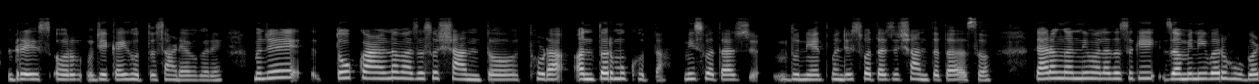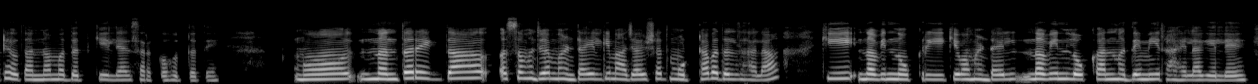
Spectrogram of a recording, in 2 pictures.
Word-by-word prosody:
Dress 240 Hz, -1 st, +3 dB
or 225 Hz, -1 st, +2 dB, 0.2 s
जे 230 Hz, 0 st, +2 dB
काही 225 Hz, 0 st, +1 dB
होतं 225 Hz, -2 st, -2 dB
साड्या 210 Hz, -1 st, -3 dB
वगैरे. 200 Hz, -1 st, -7 dB, 0.3 s
म्हणजे 295 Hz, +5 st, +2 dB, 0.4 s
तो 290 Hz, +1 st, +4 dB
काळ 280 Hz, -2 st, +5 dB
ना 290 Hz, 0 st, +1 dB
माझं 275 Hz, -1 st, 0 dB
असं 280 Hz, +1 st, -3 dB
शांत, 230 Hz, -5 st, 0 dB, 0.4 s
थोडा 240 Hz, -2 st, +2 dB, 0.2 s
अंतर्मुख 265 Hz, +2 st, +3 dB
होता. 230 Hz, -3 st, -8 dB, 0.2 s
मी 250 Hz, +1 st, 0 dB
स्वतःच 225 Hz, -3 st, 0 dB, 0.4 s
दुनियेत 225 Hz, -1 st, 0 dB
म्हणजे 235 Hz, 0 st, -1 dB
स्वतःची 235 Hz, -2 st, -1 dB
शांतता 220 Hz, -3 st, -1 dB
असं. 200 Hz, -1 st, -3 dB, 0.5 s
त्या 260 Hz, -1 st, +5 dB
रंगांनी 280 Hz, -1 st, +2 dB
मला 270 Hz, -1 st, +1 dB
जसं 270 Hz, +1 st, -1 dB
की, 280 Hz, 0 st, 0 dB, 0.2 s
जमिनीवर 255 Hz, +2 st, +4 dB
उभं 240 Hz, -4 st, -1 dB
ठेवताना 225 Hz, -4 st, -1 dB
मदत 220 Hz, -3 st, -4 dB
केल्यासारखं 205 Hz, -3 st, -8 dB
होतं 190 Hz, -2 st, -10 dB
ते. 190 Hz, 0 st, -11 dB, 0.8 s
मग 240 Hz, +3 st, +3 dB, 0.3 s
नंतर 250 Hz, +3 st, +5 dB
एकदा 275 Hz, -1 st, +2 dB, 0.5 s
असं 280 Hz, +2 st, 0 dB
म्हणजे 265 Hz, -1 st, +2 dB
म्हणता 250 Hz, -3 st, -1 dB
येईल, 245 Hz, 0 st, 0 dB
की 265 Hz, -, -3 dB
माझ्या 235 Hz, -3 st, -1 dB
आयुष्यात 240 Hz, +2 st, -3 dB
मोठा 235 Hz, +1 st, -2 dB
बदल 255 Hz, -3 st, +2 dB
झाला, 220 Hz, +1 st, -5 dB, 0.5 s
की 270 Hz, 0 st, 0 dB
नवीन 240 Hz, 0 st, +3 dB
नोकरी 225 Hz, -1 st, -1 dB
किंवा 235 Hz, 0 st, +2 dB
म्हणता 225 Hz, -2 st, +1 dB
येईल, 230 Hz, +2 st, -2 dB, 0.2 s
नवीन 250 Hz, +1 st, +4 dB
लोकांमध्ये 235 Hz, -1 st, +2 dB
मी 235 Hz, +1 st, +1 dB
राहायला 205 Hz, -1 st, -4 dB
गेले. 200 Hz, 0 st, -3 dB
235 Hz, 145 wpm, -23 LUFS, 225-260 Hz, 0.8 s, काळ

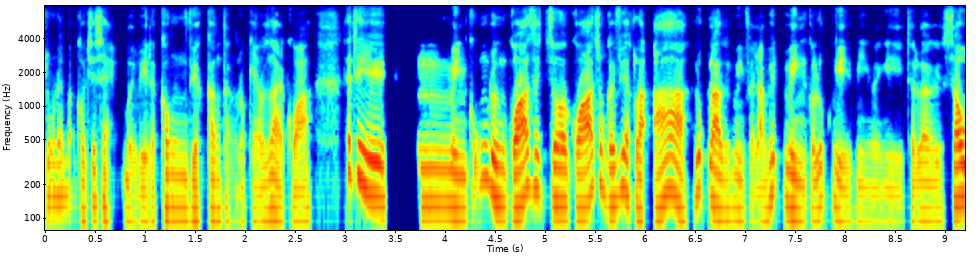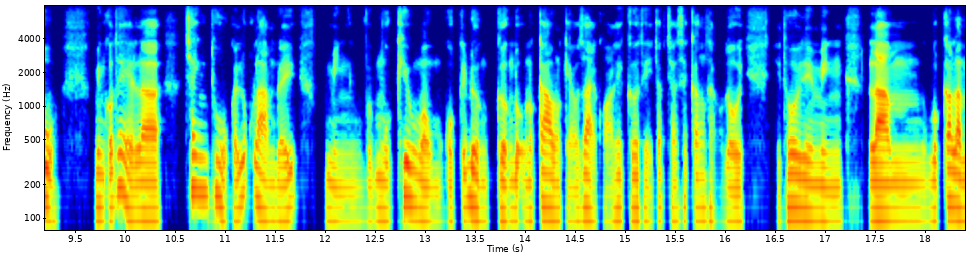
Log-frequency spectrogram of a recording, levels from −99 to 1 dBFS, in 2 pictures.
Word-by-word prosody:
lúc -, -, -3 dB
nãy -, -, -3 dB
bạn -, -, -7 dB
có -, -, -5 dB
chia -, -, -4 dB
sẻ, -, -, -4 dB
bởi 85 Hz, -, -7 dB
vì 90 Hz, +1 st, -5 dB
là 95 Hz, -, -7 dB
công 120 Hz, -1 st, -2 dB
việc 105 Hz, -3 st, -4 dB
căng 110 Hz, -1 st, -3 dB
thẳng 95 Hz, -6 st, -13 dB
ló 90 Hz, -, -8 dB
kéo 90 Hz, +2 st, -6 dB
dài 120 Hz, -1 st, 0 dB
quá. 90 Hz, +3 st, -1 dB, 0.4 s
Thế 255 Hz, -, +3 dB
thì, 170 Hz, -8 st, +7 dB, 0.3 s
ừm, 140 Hz, -1 st, -2 dB
mình 120 Hz, -2 st, +1 dB
cũng 230 Hz, -, -4 dB
đừng 150 Hz, -8 st, +4 dB
quá 130 Hz, +9 st, +9 dB
rạch 185 Hz, -2 st, -1 dB
ròi 140 Hz, -4 st, +4 dB
quá 125 Hz, +7 st, +8 dB
trong 205 Hz, -3 st, -1 dB
cái 140 Hz, -, +2 dB
việc 170 Hz, -4 st, +1 dB
là, 115 Hz, -2 st, +4 dB
à, 170 Hz, -1 st, +4 dB
lúc 175 Hz, +1 st, -2 dB
làm 130 Hz, -5 st, +6 dB
thì 110 Hz, -, -7 dB
mình 115 Hz, -3 st, -7 dB
phải -, -, -9 dB
làm -, -, -1 dB
hết 170 Hz, -2 st, -3 dB
mình, 120 Hz, -7 st, +1 dB
còn -, -, -4 dB
lúc 140 Hz, -, -2 dB
nghỉ 110 Hz, -8 st, -2 dB
mình 95 Hz, -2 st, -10 dB
phải 90 Hz, -1 st, -11 dB
nghỉ 85 Hz, -2 st, -11 dB
thật 100 Hz, -, -7 dB
là 105 Hz, -1 st, -2 dB
sâu. 145 Hz, -6 st, +5 dB, 0.4 s
Mình 130 Hz, -, -3 dB
có 125 Hz, +1 st, 0 dB
thể 175 Hz, -, 0 dB
là 105 Hz, 0 st, +4 dB, 0.3 s
tranh 175 Hz, -2 st, -1 dB
thủ 155 Hz, -4 st, -3 dB
cái -, -, -3 dB
lúc 165 Hz, -, -4 dB
làm 115 Hz, -10 st, +1 dB
đấy, 100 Hz, +7 st, -2 dB, 0.3 s
mình 90 Hz, -3 st, -9 dB
và 100 Hz, -, -8 dB
một 110 Hz, -2 st, -5 dB
khi 160 Hz, -, +1 dB
mà 145 Hz, -, +1 dB
mình 95 Hz, -1 st, -9 dB
một 100 Hz, -, -4 dB
cái 125 Hz, -, -3 dB
đường 125 Hz, -8 st, +1 dB
cường 105 Hz, -1 st, -1 dB
độ 110 Hz, -, -1 dB
nó 105 Hz, -, -4 dB
cao 125 Hz, -2 st, +3 dB
nó 105 Hz, -, -4 dB
kéo 90 Hz, 0 st, -7 dB
dài 115 Hz, -2 st, 0 dB
quá -, -, -9 dB
thì 120 Hz, -, -4 dB
cơ 120 Hz, -1 st, -3 dB
thể 105 Hz, -4 st, -9 dB
chắc 125 Hz, +5 st, -9 dB
chắn 100 Hz, -, -9 dB
sẽ 130 Hz, -, -10 dB
căng 115 Hz, 0 st, -5 dB
thẳng 115 Hz, -6 st, -12 dB
rồi. 95 Hz, -1 st, -2 dB, 0.3 s
Thì -, -, -12 dB
thôi 125 Hz, -1 st, +1 dB
thì 110 Hz, -2 st, 0 dB
mình 95 Hz, -2 st, -5 dB, 0.3 s
làm 105 Hz, 0 st, +4 dB
một 110 Hz, -, -3 dB
ca 135 Hz, -, +3 dB
làm 120 Hz, -4 st, +4 dB
115 Hz, 305 wpm, -24 LUFS, 100-140 Hz, 0.4 s, quá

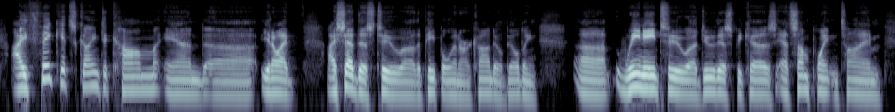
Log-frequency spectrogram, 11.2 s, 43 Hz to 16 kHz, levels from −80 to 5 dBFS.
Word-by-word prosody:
I 155 Hz, +1 st, +6 dB
think 245 Hz, +10 st, 0 dB
it's 200 Hz, 0 st, -1 dB
going 170 Hz, 0 st, -3 dB
to 160 Hz, -, -5 dB
come 145 Hz, 0 st, -3 dB
and, 120 Hz, -3 st, -5 dB
uh, 110 Hz, -1 st, -7 dB
you 135 Hz, -3 st, 0 dB
know, 130 Hz, 0 st, +4 dB
I 120 Hz, -2 st, +3 dB
b 110 Hz, -, -15 dB, 0.4 s
I 135 Hz, -, +1 dB
said 155 Hz, +2 st, +6 dB
this 120 Hz, -6 st, +2 dB
to, 115 Hz, -5 st, +1 dB
uh, 110 Hz, -1 st, -5 dB
the 110 Hz, -, -6 dB
people 120 Hz, -3 st, -3 dB
in 110 Hz, -, -5 dB
our 105 Hz, -1 st, -7 dB
condo 120 Hz, 0 st, -6 dB
building, 115 Hz, -1 st, -7 dB, 0.5 s
uh, 115 Hz, -2 st, -2 dB
we 150 Hz, +5 st, +6 dB
need 150 Hz, -3 st, +9 dB
to, 125 Hz, -4 st, +2 dB
uh, 115 Hz, -, -2 dB
do 135 Hz, +5 st, -1 dB
this 130 Hz, -2 st, 0 dB
because 120 Hz, -1 st, -3 dB
at 120 Hz, -3 st, -5 dB
some 150 Hz, -2 st, -1 dB
point 130 Hz, -4 st, -3 dB
in 110 Hz, -, -12 dB
time, 115 Hz, -3 st, -6 dB
125 Hz, 195 wpm, -22 LUFS, 115-145 Hz, 0.5 s, need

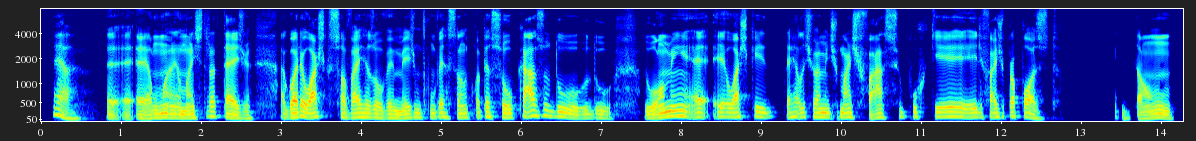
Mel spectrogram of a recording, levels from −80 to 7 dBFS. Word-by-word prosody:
É, -, -, 0 dB, 0.6 s
é -, -, -2 dB
é 85 Hz, -1 st, +3 dB
é 80 Hz, -, +2 dB
uma 100 Hz, +2 st, +2 dB
é 95 Hz, -, +1 dB
uma 90 Hz, +1 st, +3 dB
estratégia. 95 Hz, -6 st, 0 dB, 0.3 s
Agora 110 Hz, 0 st, +5 dB
eu 120 Hz, -6 st, +6 dB
acho 120 Hz, +4 st, +4 dB
que -, -, -12 dB
só 105 Hz, -, -1 dB
vai 105 Hz, +4 st, +3 dB
resolver 100 Hz, -4 st, 0 dB
mesmo 95 Hz, +4 st, 0 dB
conversando 105 Hz, -1 st, -2 dB
com -, -, -5 dB
a -, -, -5 dB
pessoa. 120 Hz, -4 st, 0 dB
O -, -, -3 dB
caso 145 Hz, +5 st, +2 dB
do 105 Hz, -9 st, 0 dB
do 90 Hz, 0 st, -5 dB, 0.4 s
do 95 Hz, -, -1 dB
homem 130 Hz, +9 st, +4 dB
é 115 Hz, +1 st, +1 dB
eu 115 Hz, 0 st, +1 dB
acho 120 Hz, +1 st, +1 dB
que 120 Hz, -3 st, -2 dB, 0.2 s
é -, -, -2 dB
relativamente 115 Hz, -1 st, -1 dB
mais 110 Hz, -1 st, +1 dB
fácil, 110 Hz, +3 st, -3 dB
porque 120 Hz, -1 st, -7 dB
ele 120 Hz, -2 st, +1 dB
faz 110 Hz, 0 st, 0 dB
de 120 Hz, -, -9 dB
propósito. 115 Hz, -, -2 dB, 0.7 s
Então 85 Hz, +4 st, -1 dB
110 Hz, 170 wpm, -25 LUFS, 95-120 Hz, 0.7 s, eu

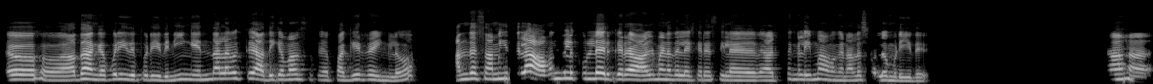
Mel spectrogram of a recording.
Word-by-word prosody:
ஓஹோ! 225 Hz, -2 st, +2 dB, 0.3 s
அதாங்க. 245 Hz, 0 st, +5 dB
புரியுது 235 Hz, -2 st, 0 dB
புரியுது. 205 Hz, -3 st, -2 dB
நீங்க 235 Hz, 0 st, -3 dB
எந்த 235 Hz, +4 st, -3 dB
அளவுக்கு 270 Hz, 0 st, 0 dB
அதிகமா 220 Hz, +2 st, -1 dB
ஸ் -, -, -28 dB, 0.3 s
பகிர்றீங்களோ! 200 Hz, -2 st, -2 dB, 0.5 s
அந்த 245 Hz, +5 st, +1 dB
சமயத்துல 260 Hz, +2 st, +1 dB, 0.2 s
அவுங்களுக்குள்ள 270 Hz, +2 st, -1 dB
இருக்கிற 240 Hz, -2 st, 0 dB
ஆழ்மனதுல 220 Hz, -1 st, 0 dB
இருக்கிற 200 Hz, 0 st, -6 dB
சில 195 Hz, -2 st, -2 dB, 0.4 s
அர்த்தங்களையும் 230 Hz, +4 st, -4 dB
அவுங்களால 190 Hz, -1 st, -4 dB
சொல்ல 185 Hz, +1 st, -4 dB
முடியுது. 165 Hz, -2 st, -4 dB, 2.0 s
ஆஹா. 240 Hz, -6 st, +1 dB
225 Hz, 115 wpm, -21 LUFS, 200-245 Hz, 2.0 s, அதாங்க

